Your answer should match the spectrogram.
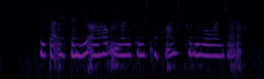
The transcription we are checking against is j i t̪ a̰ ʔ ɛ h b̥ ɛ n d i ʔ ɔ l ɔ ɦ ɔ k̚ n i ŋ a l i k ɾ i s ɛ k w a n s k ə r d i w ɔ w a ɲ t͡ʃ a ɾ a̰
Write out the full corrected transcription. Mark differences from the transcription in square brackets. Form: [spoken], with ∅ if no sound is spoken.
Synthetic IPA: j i t̪ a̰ ʔ ɛ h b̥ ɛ n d i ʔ ɔ l ɔ ɦ ɔ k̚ n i ŋ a l i k ɾ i s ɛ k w a n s k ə r d i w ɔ w a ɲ t͡ʃ a ɾ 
